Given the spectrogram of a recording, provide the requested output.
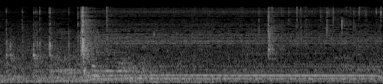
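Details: Hero HF Deluxe BS6 that stalls while riding and won't start, fuel pump tested with tank and pipeline open: steady mid-pitched hum for about three seconds, then a clean cutoff. Normal fuel pump priming.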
